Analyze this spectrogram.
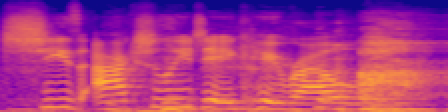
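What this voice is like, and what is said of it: Put-on British accent. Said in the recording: “Can you hear my British accent?”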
